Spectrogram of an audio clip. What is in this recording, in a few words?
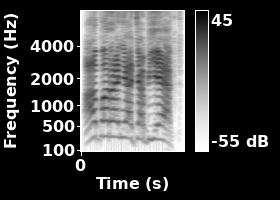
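voice soviet infantry; Red Orchestra 41-45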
